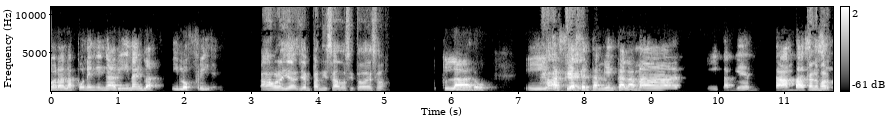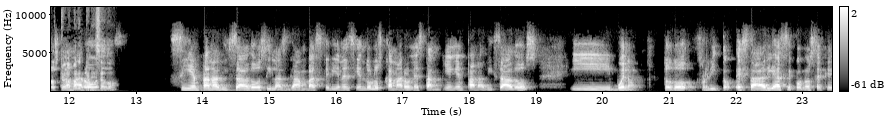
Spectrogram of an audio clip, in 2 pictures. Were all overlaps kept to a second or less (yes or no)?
no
